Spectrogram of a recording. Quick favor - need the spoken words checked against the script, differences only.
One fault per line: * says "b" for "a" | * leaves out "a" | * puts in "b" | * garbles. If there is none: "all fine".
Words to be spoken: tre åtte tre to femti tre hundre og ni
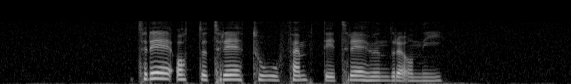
all fine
